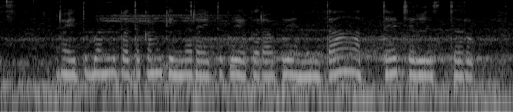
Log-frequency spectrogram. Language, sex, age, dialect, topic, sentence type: Telugu, female, 18-24, Telangana, agriculture, question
